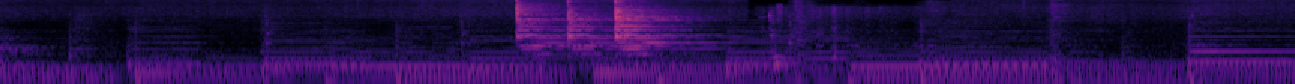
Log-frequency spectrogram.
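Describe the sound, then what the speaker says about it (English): Soya pulav with garam masala frying on high flame in a pan, a steady close sizzle with occasional stirring scrapes and clinks, no talking. "This stage we are keeping the flame in high."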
